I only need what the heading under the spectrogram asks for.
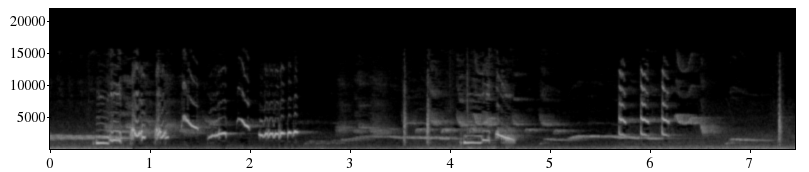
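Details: Varied whistled song of a white-rumped shama, played to provoke another shama into singing: rich rapid phrases of fluty notes and slurs, a brief lull, then more scattered whistles and sharp ticks over low background noise.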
